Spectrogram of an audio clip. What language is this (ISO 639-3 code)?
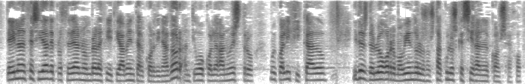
spa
